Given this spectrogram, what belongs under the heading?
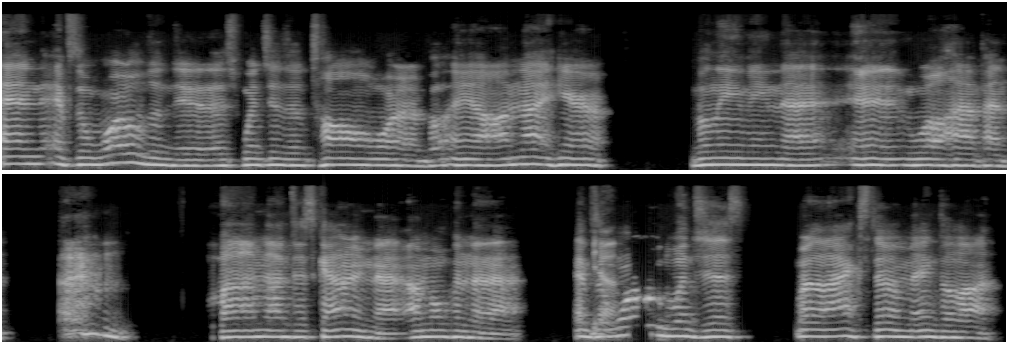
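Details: Adult man with ALS affecting his vocal cords, making long talking difficult and reducing speech clarity; dysarthria (ALS).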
